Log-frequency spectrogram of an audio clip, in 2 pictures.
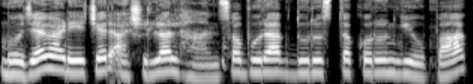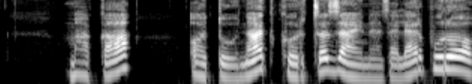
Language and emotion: Goan Konkani, fearful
